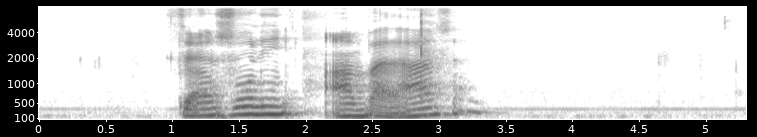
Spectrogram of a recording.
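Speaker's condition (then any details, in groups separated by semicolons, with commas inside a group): Multiple sclerosis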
